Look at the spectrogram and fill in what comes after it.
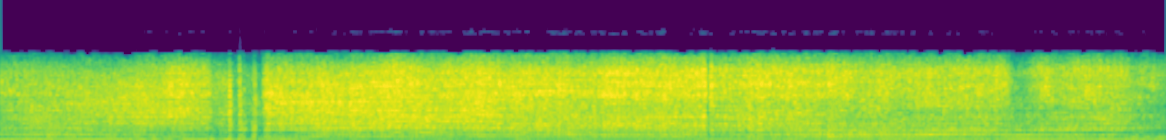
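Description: Stock-car engine running hard at high revs as the car races across a dirt track. Its pitch dips briefly about two seconds in and again around five seconds before climbing back.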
